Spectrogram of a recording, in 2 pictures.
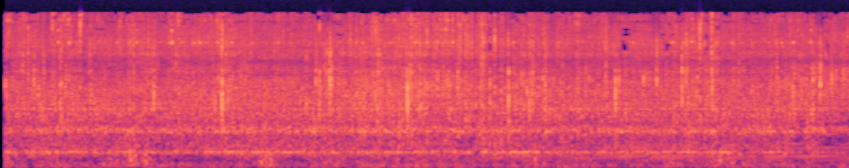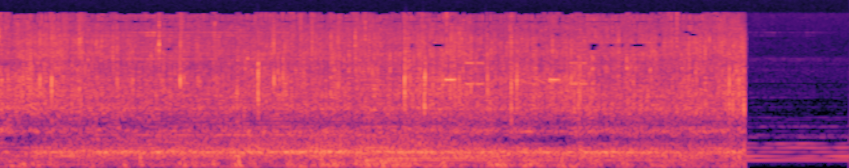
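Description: Wind buffeting the microphone and bicycle tyres rolling fast over a gravel road, with a steady hum and scattered small clicks of gravel throughout.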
